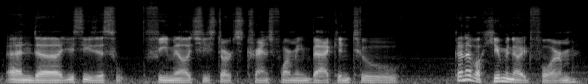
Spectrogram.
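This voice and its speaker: A man narrating as game master in a relaxed, hesitant way with frequent fillers. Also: sits low, normal speed, slight background noise.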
